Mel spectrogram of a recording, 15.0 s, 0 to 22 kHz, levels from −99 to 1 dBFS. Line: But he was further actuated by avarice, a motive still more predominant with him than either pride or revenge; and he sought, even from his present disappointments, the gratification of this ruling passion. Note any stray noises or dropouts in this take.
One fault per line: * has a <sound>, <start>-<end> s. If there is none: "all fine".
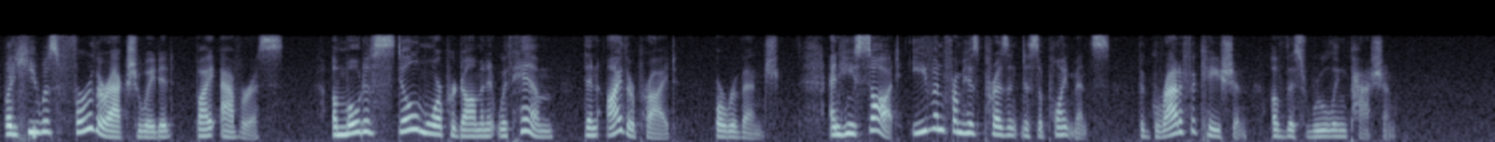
all fine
